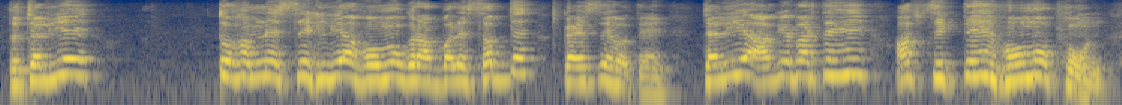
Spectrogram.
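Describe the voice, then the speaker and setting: A man with a high voice teaches an English grammar lesson at an unhurried pace. He spells words out letter by letter and restates every point in other words. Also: animated. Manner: repeats and rephrases each point. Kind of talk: explanatory video lesson.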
